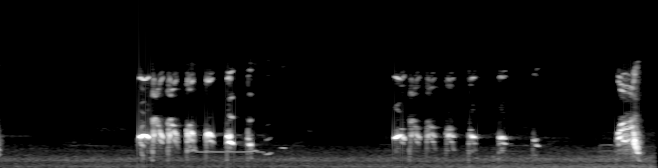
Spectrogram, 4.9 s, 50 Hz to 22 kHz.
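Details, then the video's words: Bald eagles warning at their Berry College nest tree in Rome, Georgia, on 1 February 2024 while an intruder flies overhead: two quick descending series of thin, high chips, then a sharp loud squeal. "Intruder Flies Over Nest Tree-Missy & Pa Warns"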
